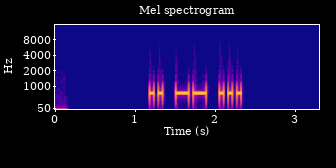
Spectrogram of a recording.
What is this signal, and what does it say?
Morse code, heard as a keyed tone, about 22 wpm, 700 Hz. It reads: IMS
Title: USA Call Sign Postfixes - 3 Letters 22wpm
